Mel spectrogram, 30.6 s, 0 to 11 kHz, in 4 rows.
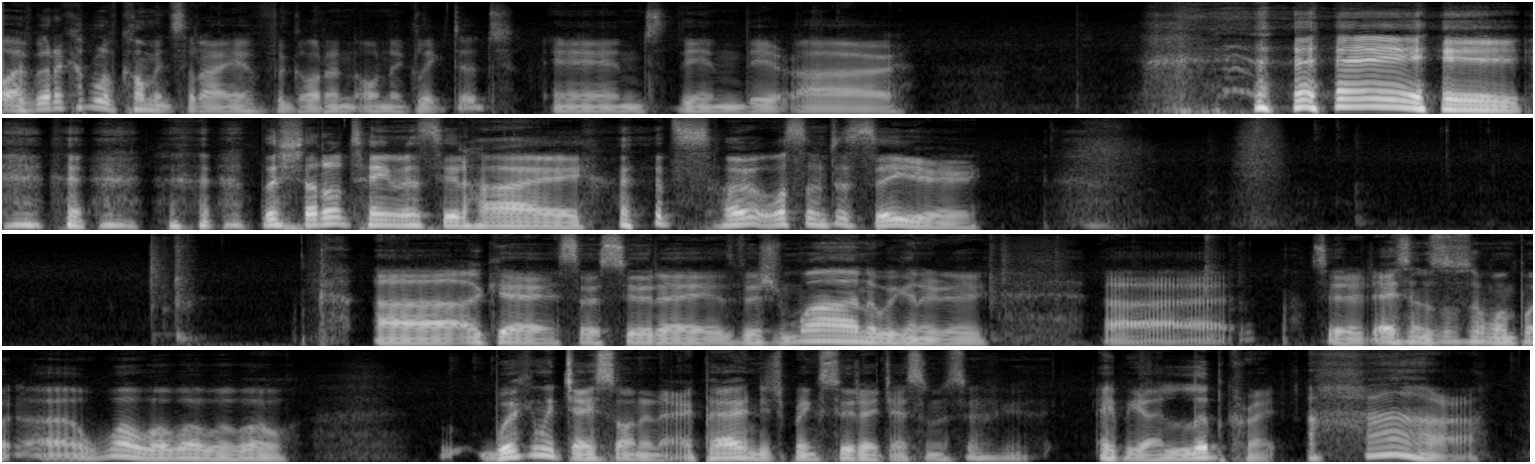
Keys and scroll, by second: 16.1 typing, 20.3-20.6 typing, 21.3 ctrl+s.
